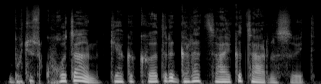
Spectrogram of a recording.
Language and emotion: Kashmiri, fearful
